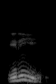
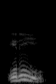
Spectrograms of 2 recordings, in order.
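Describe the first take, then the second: Both takes have the same delivery.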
